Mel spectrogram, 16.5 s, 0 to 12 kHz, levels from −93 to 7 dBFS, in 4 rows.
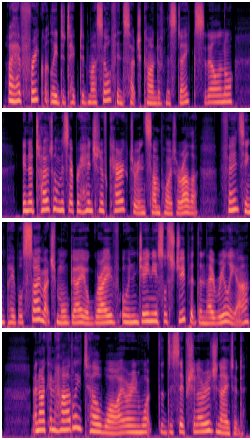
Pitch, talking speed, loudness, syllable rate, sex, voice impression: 220 Hz, 185 wpm, -20 LUFS, 5.6 syllables/s, female, feminine, slightly adult-like, slightly halting, slightly calm, slightly sweet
